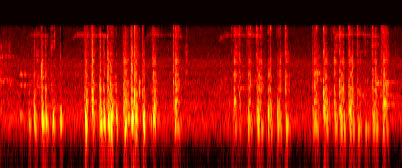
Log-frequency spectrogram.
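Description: Computer keyboard being typed on: bursts of quick key clicks with short pauses between them, ending in a run of repeated single key presses.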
